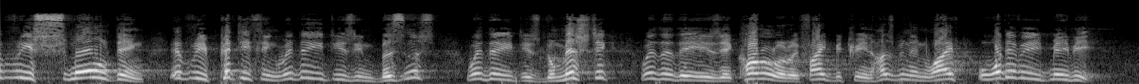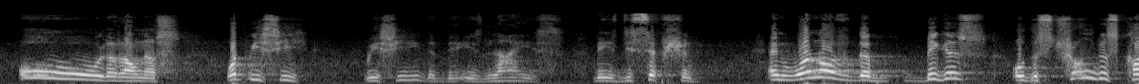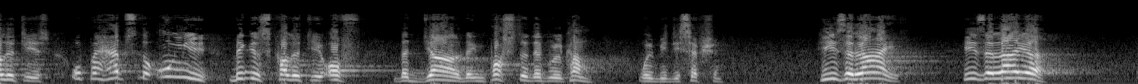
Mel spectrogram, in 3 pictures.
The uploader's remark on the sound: Jumuah lecture at Masjid ur Rahman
